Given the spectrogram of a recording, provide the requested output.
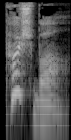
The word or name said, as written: pushball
